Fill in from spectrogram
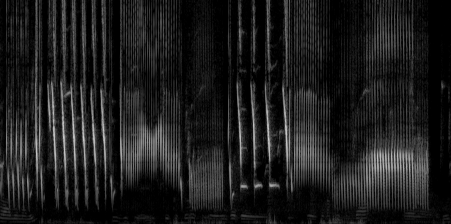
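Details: Crested canary singing vigorously: quick repeated whistled strokes alternating with long buzzy rolls and a high sustained trill, with low background sounds throughout.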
